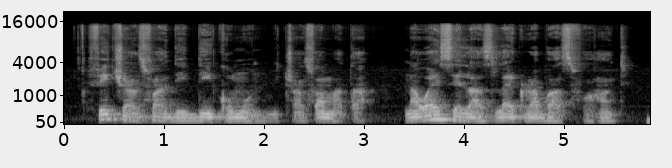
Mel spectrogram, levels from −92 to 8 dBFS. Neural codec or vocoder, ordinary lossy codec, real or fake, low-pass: none; none; real; 14.4 kHz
